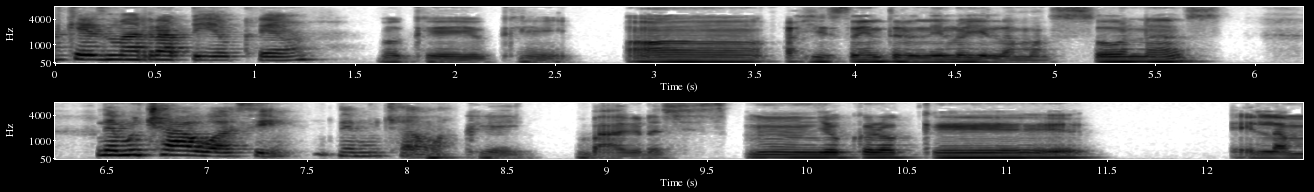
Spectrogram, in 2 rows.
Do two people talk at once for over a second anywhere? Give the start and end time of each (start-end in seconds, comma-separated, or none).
none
